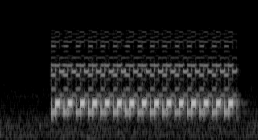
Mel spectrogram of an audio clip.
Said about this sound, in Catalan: De sobte, el mòbil del Jan sona. Oh, oh, és ella!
